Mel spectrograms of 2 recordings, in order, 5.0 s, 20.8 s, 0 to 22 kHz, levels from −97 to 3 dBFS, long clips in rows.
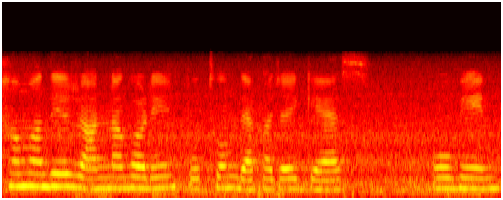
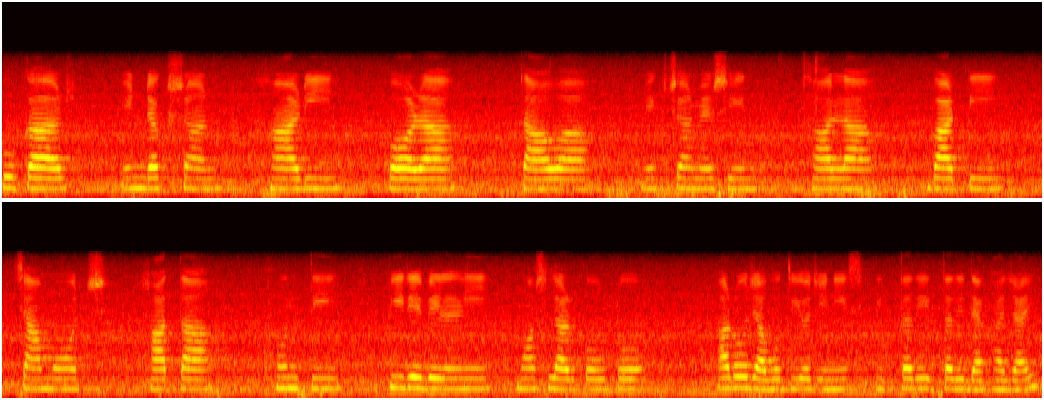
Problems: constant background noise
